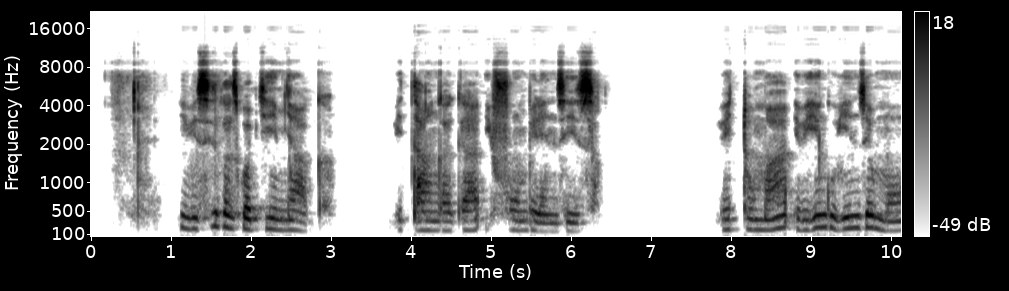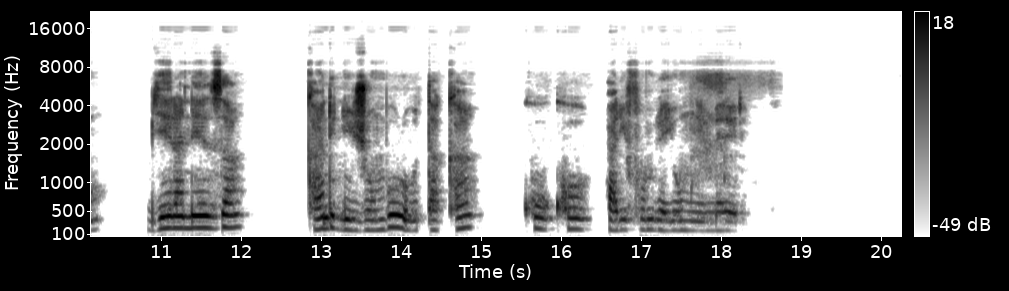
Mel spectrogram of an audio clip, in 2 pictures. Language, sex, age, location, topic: Kinyarwanda, female, 36-49, Musanze, agriculture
